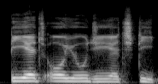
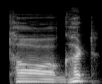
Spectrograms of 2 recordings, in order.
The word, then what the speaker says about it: thought: T-H-O-U-G-H-T, thought. Hmm? Thoghat. We don't say thoghat.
